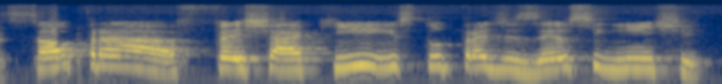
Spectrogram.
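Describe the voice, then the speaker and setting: A woman's voice: sits high, measured pace. A woman co-hosting a casual live podcast stream, chatty and upbeat as she urges viewers to like and subscribe. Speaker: podcast co-host.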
